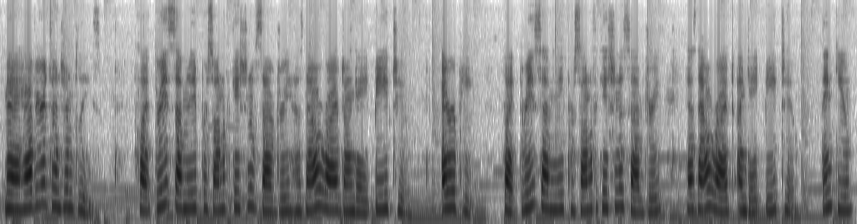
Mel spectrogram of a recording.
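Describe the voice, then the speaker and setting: A woman playing a formal airport gate announcer, making polite, measured announcements over the intercom. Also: fairly high pitch, dark tone. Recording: dull lo-fi sound, faint music behind.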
